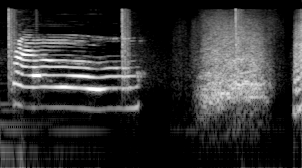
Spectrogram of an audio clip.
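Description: A meow: one call of about a second, rising slightly in pitch and cutting off abruptly. After a short pause comes a brief breathy, hiss-like sound.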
